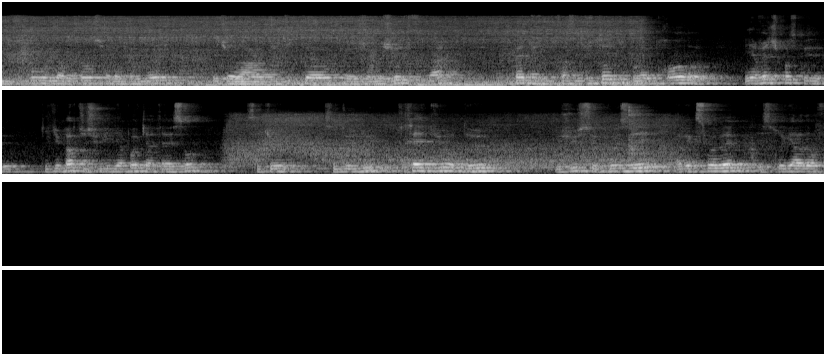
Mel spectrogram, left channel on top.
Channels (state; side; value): silent; right; 62 dB below the other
